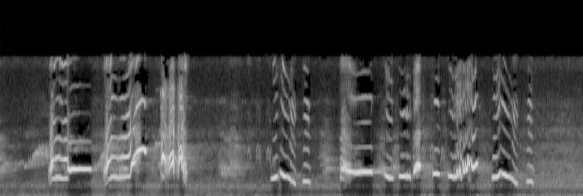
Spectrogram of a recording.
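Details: Worked-up oriental magpie-robin running through its repertoire: ringing upslurred whistles and trills, a short pause, then a dense, rapid medley of sliding whistles and chips.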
